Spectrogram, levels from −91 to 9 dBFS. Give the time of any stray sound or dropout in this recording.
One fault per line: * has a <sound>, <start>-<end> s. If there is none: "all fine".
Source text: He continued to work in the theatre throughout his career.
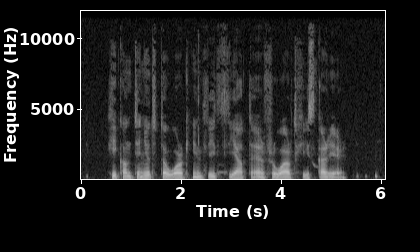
all fine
